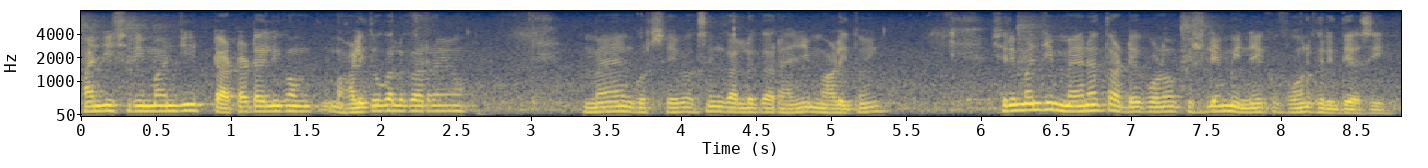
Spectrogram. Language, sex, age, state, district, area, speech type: Punjabi, male, 30-45, Punjab, Mohali, urban, spontaneous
